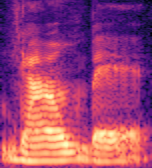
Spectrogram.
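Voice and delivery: normal talking voice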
